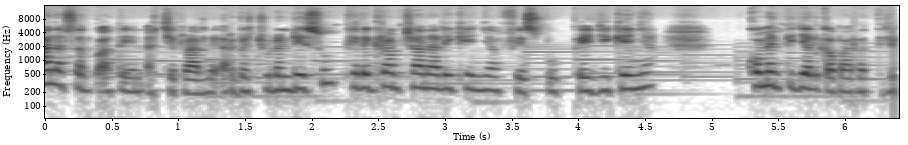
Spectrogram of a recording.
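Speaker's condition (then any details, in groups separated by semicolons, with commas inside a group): No condition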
